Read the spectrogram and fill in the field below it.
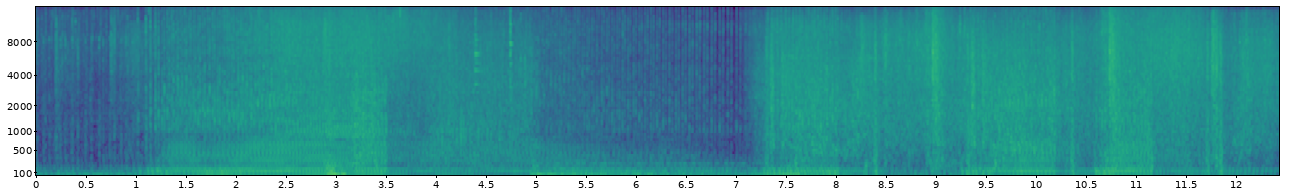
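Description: A motorcycle engine revs and roars as the bike rides off.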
